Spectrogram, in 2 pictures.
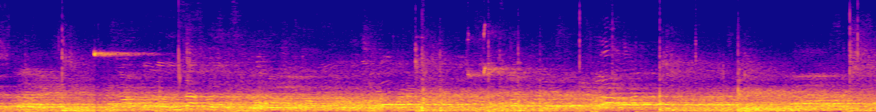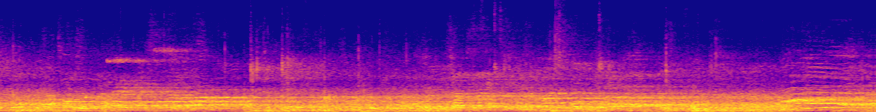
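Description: Futsal ball being kicked and bouncing on a wooden gym floor, sharp knocks again and again, under a steady din of shouting voices that echo in a large sports hall.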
